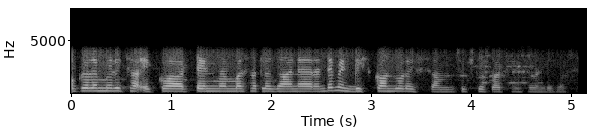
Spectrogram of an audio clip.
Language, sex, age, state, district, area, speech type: Telugu, female, 18-30, Telangana, Mahbubnagar, urban, conversation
